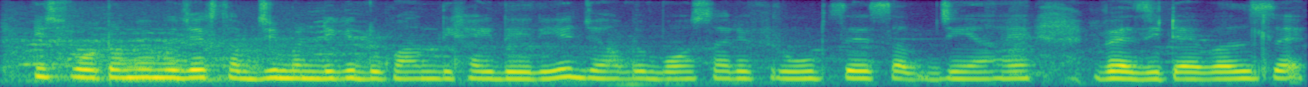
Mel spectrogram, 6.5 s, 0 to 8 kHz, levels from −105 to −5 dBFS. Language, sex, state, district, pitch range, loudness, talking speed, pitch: Hindi, female, Rajasthan, Jaipur, 200-215 Hz, -16 LUFS, 200 wpm, 205 Hz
